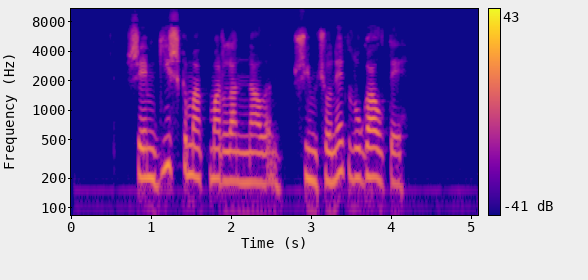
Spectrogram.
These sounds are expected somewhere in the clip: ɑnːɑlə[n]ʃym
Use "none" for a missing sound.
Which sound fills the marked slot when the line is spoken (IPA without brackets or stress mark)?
n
